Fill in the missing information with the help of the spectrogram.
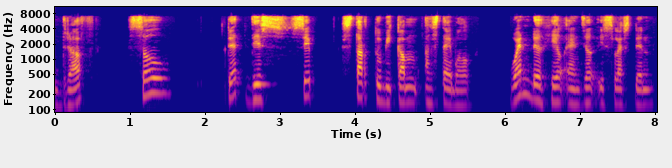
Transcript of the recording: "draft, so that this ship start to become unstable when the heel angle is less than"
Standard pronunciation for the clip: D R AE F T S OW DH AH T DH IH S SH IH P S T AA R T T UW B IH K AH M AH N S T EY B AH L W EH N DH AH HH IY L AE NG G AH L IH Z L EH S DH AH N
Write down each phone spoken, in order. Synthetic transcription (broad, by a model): D R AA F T S OW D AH T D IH S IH P S T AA R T T UW B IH K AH M AH N S T EY B AH L W EH N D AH HH IY L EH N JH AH L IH S L EH S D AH N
